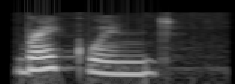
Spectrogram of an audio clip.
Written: breakwind

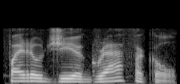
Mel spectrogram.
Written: phytogeographical

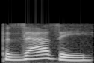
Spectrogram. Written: pizazzy

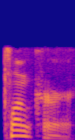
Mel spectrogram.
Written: clunker

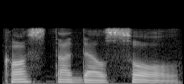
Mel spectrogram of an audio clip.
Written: Costa del Sol

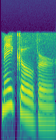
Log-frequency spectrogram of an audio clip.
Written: makeover

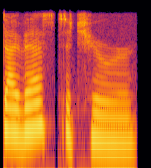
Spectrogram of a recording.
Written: divestiture

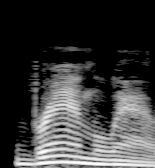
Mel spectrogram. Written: bramwell

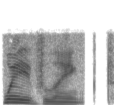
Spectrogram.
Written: wavelength

